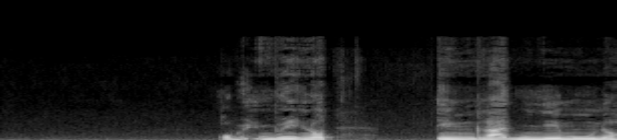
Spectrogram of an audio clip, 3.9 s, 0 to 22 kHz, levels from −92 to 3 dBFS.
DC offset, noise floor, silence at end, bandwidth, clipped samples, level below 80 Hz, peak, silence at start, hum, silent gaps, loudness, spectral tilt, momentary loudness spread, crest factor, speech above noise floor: under 0.1%; -57 dBFS; 0 s; 8.4 kHz; under 0.1%; -56 dBFS; -6 dBFS; 1.4 s; none; none; -18 LUFS; -9 dB/octave; 13 LU; 14 dB; 40 dB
